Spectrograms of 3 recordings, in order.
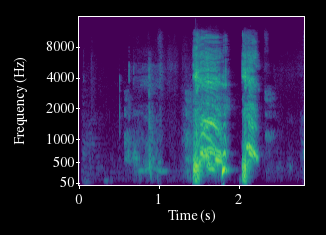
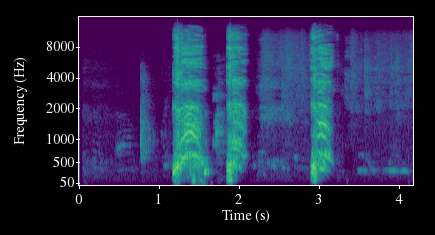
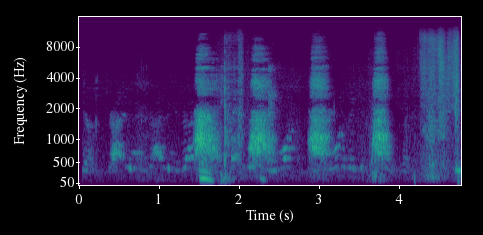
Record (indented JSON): {
  "cough_length": "2.8 s",
  "cough_amplitude": 31041,
  "cough_signal_mean_std_ratio": 0.41,
  "three_cough_length": "4.2 s",
  "three_cough_amplitude": 31335,
  "three_cough_signal_mean_std_ratio": 0.42,
  "exhalation_length": "4.8 s",
  "exhalation_amplitude": 8067,
  "exhalation_signal_mean_std_ratio": 0.51,
  "survey_phase": "beta (2021-08-13 to 2022-03-07)",
  "age": "18-44",
  "gender": "Female",
  "wearing_mask": "No",
  "symptom_change_to_sense_of_smell_or_taste": true,
  "smoker_status": "Never smoked",
  "respiratory_condition_asthma": false,
  "respiratory_condition_other": false,
  "recruitment_source": "REACT",
  "submission_delay": "2 days",
  "covid_test_result": "Negative",
  "covid_test_method": "RT-qPCR",
  "influenza_a_test_result": "Negative",
  "influenza_b_test_result": "Negative"
}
